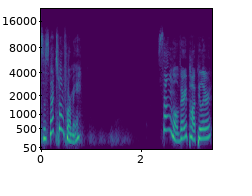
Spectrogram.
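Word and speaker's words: བཟང་མོ: Sangmo, very popular name, but we don't say psangmo, we say sangmo.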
